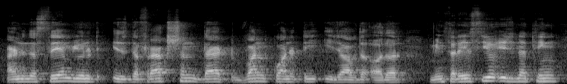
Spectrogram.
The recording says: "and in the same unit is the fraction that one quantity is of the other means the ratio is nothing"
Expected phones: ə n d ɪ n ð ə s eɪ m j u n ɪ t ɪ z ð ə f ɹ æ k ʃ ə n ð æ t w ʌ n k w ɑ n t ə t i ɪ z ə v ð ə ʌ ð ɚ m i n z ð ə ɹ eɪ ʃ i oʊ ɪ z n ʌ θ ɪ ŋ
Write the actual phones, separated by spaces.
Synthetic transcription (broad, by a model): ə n d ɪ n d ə s eɪ m j u n ɪ t ɪ z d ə f ɹ æ k ʃ ə n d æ t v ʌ n k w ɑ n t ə t i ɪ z ə v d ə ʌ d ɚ m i n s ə ɹ eɪ s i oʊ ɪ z n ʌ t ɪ ŋ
